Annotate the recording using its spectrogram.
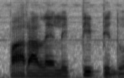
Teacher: paralelepípedo, a sílaba tônica é a antepenúltima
